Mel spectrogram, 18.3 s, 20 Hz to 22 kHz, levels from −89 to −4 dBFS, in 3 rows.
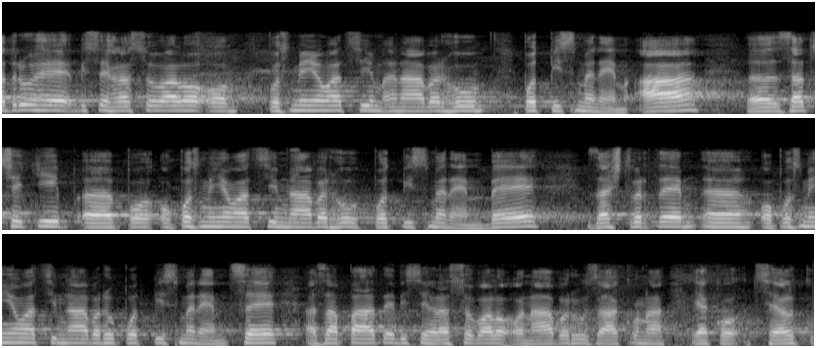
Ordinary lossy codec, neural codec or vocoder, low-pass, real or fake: Opus, 32 kbps; none; 7.2 kHz; real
